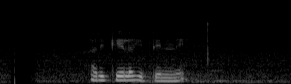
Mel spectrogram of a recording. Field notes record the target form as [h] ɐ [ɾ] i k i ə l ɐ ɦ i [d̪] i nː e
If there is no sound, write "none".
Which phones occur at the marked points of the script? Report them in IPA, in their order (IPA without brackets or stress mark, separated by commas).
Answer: h, ɾ, t̪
